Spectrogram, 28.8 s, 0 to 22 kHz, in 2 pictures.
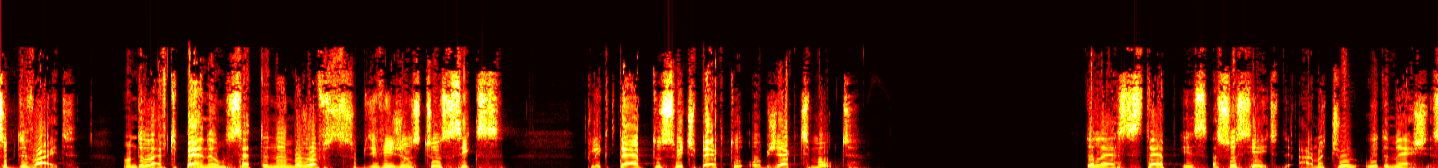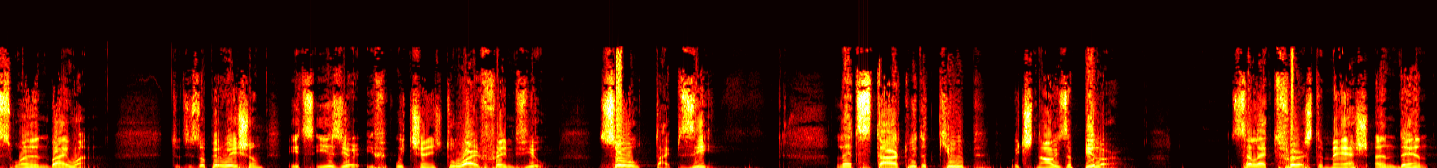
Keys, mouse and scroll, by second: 3.5-7.3 drag, 7.3 Tab, 21.7 z, 28.2-28.7 drag.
